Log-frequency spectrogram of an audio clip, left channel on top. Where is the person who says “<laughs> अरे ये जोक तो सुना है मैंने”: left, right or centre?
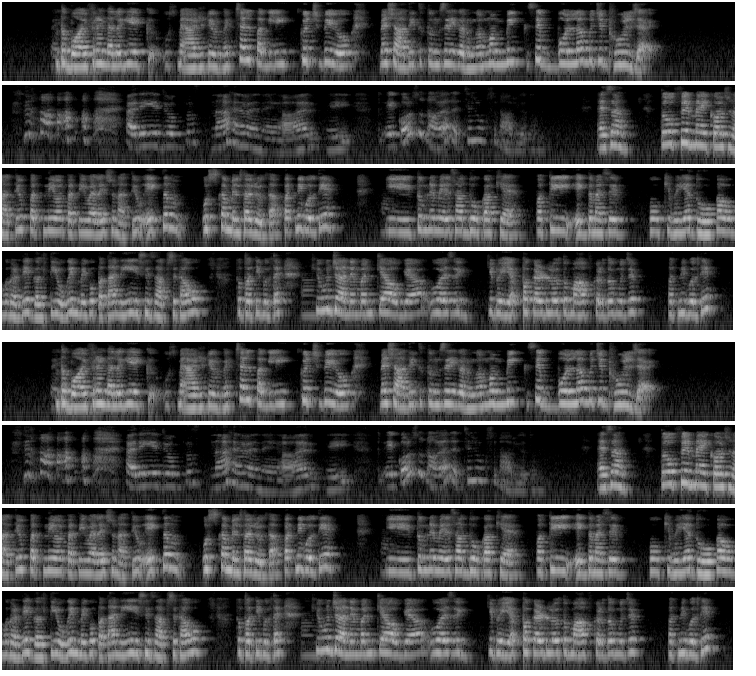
Right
